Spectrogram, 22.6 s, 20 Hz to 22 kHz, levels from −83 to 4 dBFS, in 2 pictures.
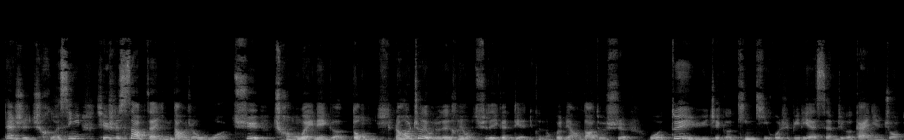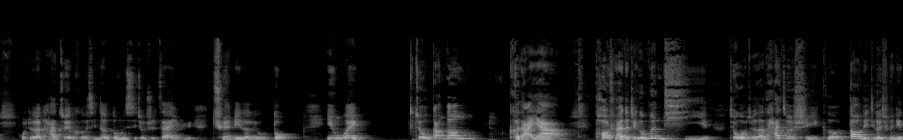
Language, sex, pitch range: Chinese, female, 190-235 Hz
